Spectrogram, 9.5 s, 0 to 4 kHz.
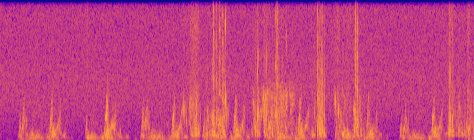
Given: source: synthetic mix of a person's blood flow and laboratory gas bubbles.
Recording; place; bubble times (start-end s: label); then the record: Doppler ultrasound of blood flow; precordium
3.65-4.03 s: bubbles
4.07-4.60 s: bubbles
5.02-5.96 s: bubbles
6.20-6.54 s: bubbles
6.67-7.03 s: bubbles
7.06-7.31 s: bubbles
8.93-9.41 s: bubbles
From the record:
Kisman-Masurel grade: 332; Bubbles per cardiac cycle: rolling drumbeat, 9 or more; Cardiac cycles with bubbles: 50 to 99%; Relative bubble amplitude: moderate (0.250 to 0.450); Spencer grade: 3 (all of the cardiac periods contain showers or single bubble signals, but not dominating or overriding the cardiac motion signals); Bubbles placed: only in the low amplitude regions of the cardiac cycle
